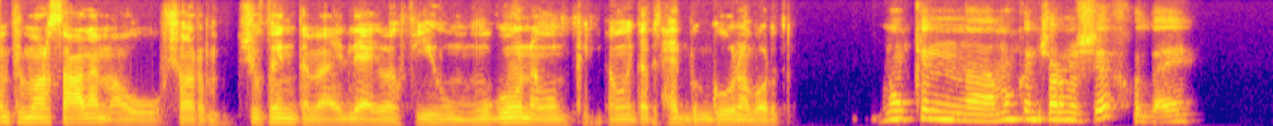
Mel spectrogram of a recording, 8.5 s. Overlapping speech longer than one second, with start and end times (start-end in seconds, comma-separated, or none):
none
